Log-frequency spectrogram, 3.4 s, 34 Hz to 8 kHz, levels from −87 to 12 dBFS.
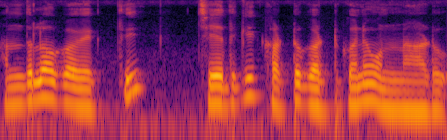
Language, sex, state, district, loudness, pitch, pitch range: Telugu, male, Telangana, Mahabubabad, -15 LUFS, 135 Hz, 115-155 Hz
